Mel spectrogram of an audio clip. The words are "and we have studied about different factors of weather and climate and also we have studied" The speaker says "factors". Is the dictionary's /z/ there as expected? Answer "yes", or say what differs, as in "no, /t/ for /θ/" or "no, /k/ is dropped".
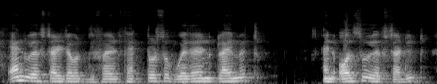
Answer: no, /s/ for /z/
